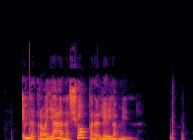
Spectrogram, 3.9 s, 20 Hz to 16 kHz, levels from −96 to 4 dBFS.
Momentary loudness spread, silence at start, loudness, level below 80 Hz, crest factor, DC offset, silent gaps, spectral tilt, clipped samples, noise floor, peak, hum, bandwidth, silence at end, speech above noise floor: 22 LU; 0.45 s; -24 LUFS; -66 dBFS; 20 dB; under 0.1%; 3.19-3.29 s; -4.5 dB/octave; under 0.1%; -89 dBFS; -8 dBFS; none; 9.4 kHz; 0.2 s; 65 dB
